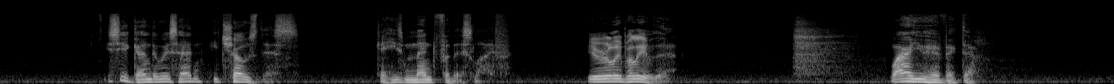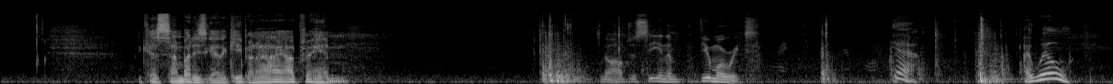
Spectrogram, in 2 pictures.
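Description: A younger man speaks calmly.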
